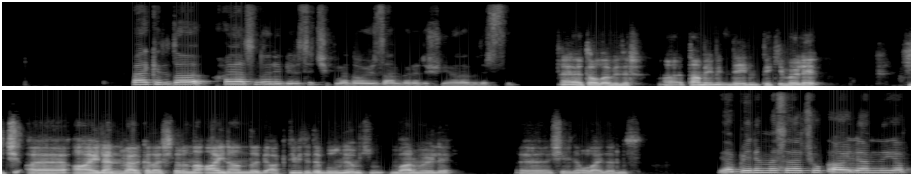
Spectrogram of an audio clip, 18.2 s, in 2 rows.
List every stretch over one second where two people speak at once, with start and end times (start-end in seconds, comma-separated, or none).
none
